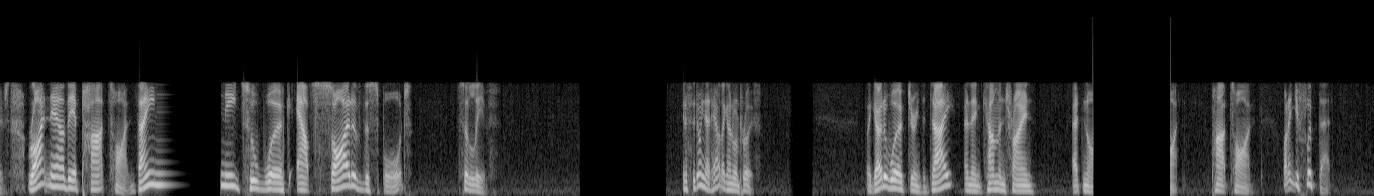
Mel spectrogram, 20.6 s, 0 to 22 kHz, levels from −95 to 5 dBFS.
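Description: At 2.37 s a call audio freeze begins and lasts until 3.33 s. The likely cause is delayed packets draining the jitter buffer. The last sound is stretched into a brief fading buzz, then about 0.6 s of silence, before the speech resumes on "to work outside of" with nothing lost. Roughly 0.95 s of delay has been inserted. What marks it as a freeze rather than a stall is that smeared, decaying tail before the quiet.

From 8.70 to 10.00 s comes a playback stall of about 1.3 s, likely the player running short of data or being blocked. Here the sound simply cuts off mid-flow into silence, with no buzz or fade, and then carries on.

Straight after, from 10.26 to 11.83 s, a jitter buffer speed-up plays the speech at about 146% of normal rate. Roughly 0.7 s of material is trimmed out in many tiny pitch-period pieces to work off a backlog, so the speech sounds rushed while its pitch stays unchanged. 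Unlike a tape-style speed-up, it does not get higher.

A second call audio freeze, likely from another packet delay, runs from 11.86 to 12.21 s. It adds about 0.34 s, almost all of it near-silent after a very short decaying carry-over.

Between "come and train at" and "part time", from 16.40 to 17.56 s, a second playback stall, likely with the same cause, leaves a clean gap of about 1.16 s.

Finally, from 20.57 s to the end, just after "don't you flip that", a brief speed-up runs at about 120%. Throughout, nothing above 4 kHz is present, consistent with a narrowband call codec.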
